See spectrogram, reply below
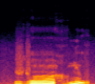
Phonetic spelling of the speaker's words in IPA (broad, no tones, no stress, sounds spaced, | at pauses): v i̤ v õː h o̤ mʲ ũ v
